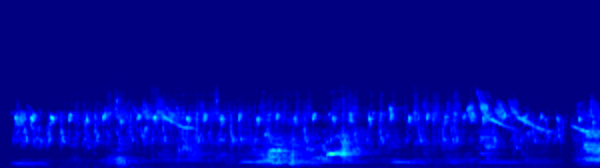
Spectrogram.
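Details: Southern red bishop: a dense, busy chorus of high sizzling chirps and buzzy twitters from several birds. Short low whistled notes are scattered through it.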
